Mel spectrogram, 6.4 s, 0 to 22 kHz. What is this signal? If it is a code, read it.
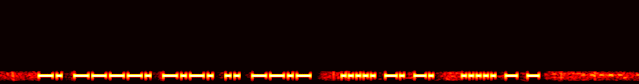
Morse code, heard as a keyed tone, about 32 wpm, 410 Hz. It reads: N9CIQ 5NN 5TT
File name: 2016 arrl dx cw / 2016-ARRL-DX-CW-K5TR- - 0-46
